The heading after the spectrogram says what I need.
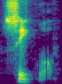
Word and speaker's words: SQL: Well, it's a version of SQL. We'll talk about that in a minute. People in the know don't say MySQL, they say MySQL. That's generally how it's pronounced. And SQL is usually pronounced SQL.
